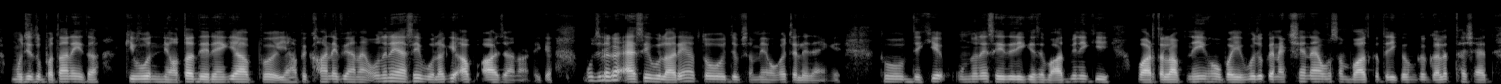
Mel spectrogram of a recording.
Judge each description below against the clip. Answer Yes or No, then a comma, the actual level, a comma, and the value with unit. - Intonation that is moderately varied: No, narrow, 2.0 semitones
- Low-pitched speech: Yes, low, 120 Hz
